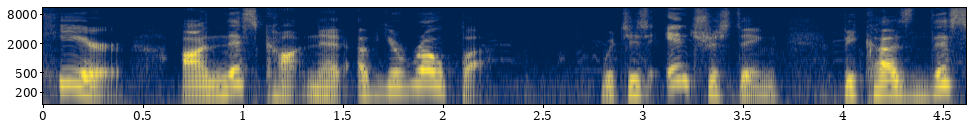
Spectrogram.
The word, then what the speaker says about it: Europa: This is the continent of Europa, although sometimes it's pronounced Eupora, but usually it's Europa.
